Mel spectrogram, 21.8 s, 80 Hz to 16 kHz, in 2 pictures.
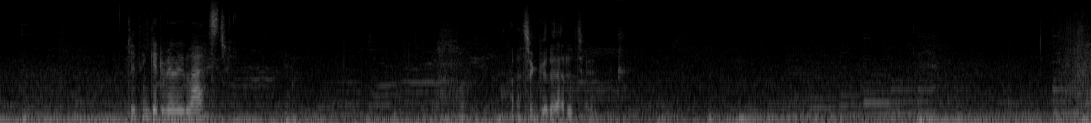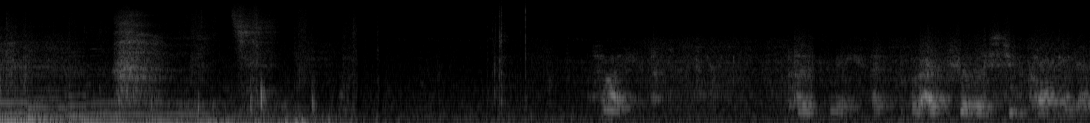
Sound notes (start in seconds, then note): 10.6 sighs; 15.8 click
